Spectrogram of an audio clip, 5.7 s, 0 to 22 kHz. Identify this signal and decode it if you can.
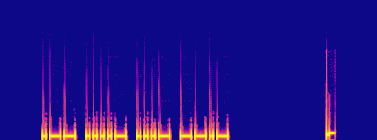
Morse code, heard as a keyed tone, about 22 wpm, 700 Hz. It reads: W4VQ
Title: Easy Call Signs - 22wpm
